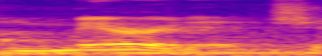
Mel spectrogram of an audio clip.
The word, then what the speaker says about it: Meritage: you're selling this to people um you know Meritage is how you're going to pronounce it um and you're going to be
